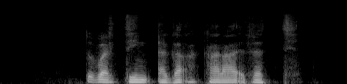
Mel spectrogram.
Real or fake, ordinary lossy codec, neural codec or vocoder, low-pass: fake; AAC, 32 kbps; codec, 16 kHz in and 24 kHz out, 0.8 kbps, FocalCodec, streaming, 65536 codes; 10.8 kHz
